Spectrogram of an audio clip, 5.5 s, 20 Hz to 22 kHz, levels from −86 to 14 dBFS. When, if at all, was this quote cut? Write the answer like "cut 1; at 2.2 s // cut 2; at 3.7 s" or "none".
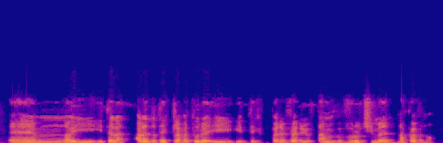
none

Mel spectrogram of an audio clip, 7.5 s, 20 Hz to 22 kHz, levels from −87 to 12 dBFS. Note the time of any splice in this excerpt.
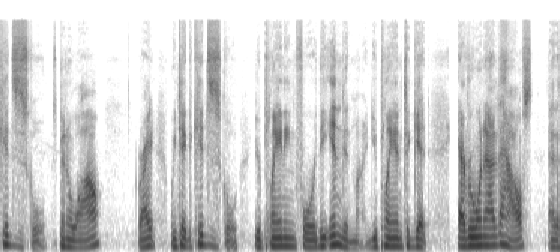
none

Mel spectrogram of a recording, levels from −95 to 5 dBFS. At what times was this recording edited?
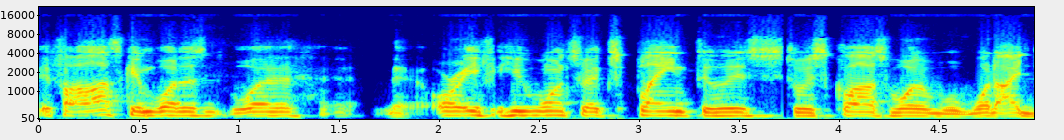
cut 1; at 2.2 s

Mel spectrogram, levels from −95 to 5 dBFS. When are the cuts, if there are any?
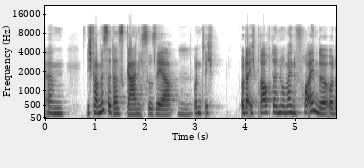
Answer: none

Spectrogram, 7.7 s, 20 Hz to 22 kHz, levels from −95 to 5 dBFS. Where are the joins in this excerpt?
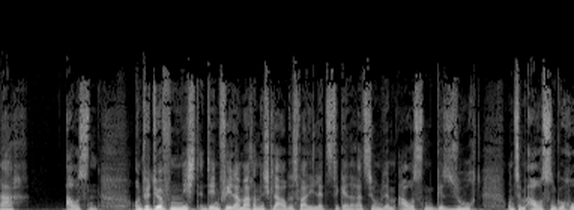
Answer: cut 1; at 3.8 s // cut 2; at 5.1 s

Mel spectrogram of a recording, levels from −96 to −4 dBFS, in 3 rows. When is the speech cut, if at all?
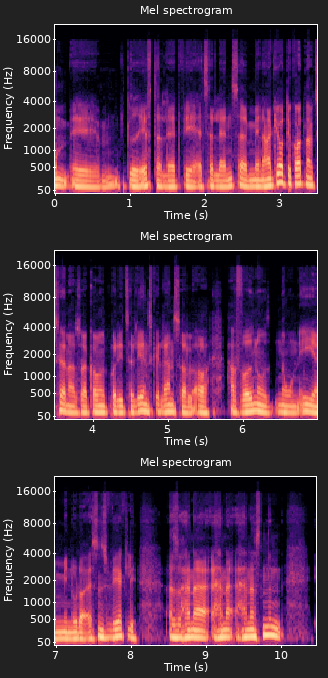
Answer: cut 1; at 0.9 s

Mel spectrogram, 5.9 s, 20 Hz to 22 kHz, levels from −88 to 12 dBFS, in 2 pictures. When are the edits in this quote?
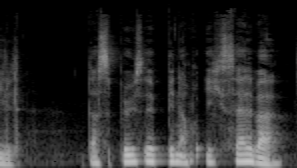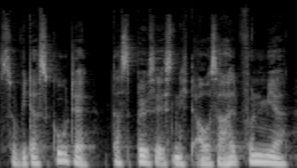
cut 1; at 3.9 s

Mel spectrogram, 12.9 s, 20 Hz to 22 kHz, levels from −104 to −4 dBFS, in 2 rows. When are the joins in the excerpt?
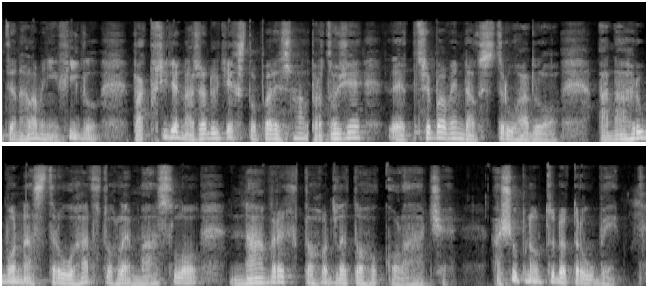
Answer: cut 1; at 3.1 s // cut 2; at 4.1 s // cut 3; at 4.8 s

